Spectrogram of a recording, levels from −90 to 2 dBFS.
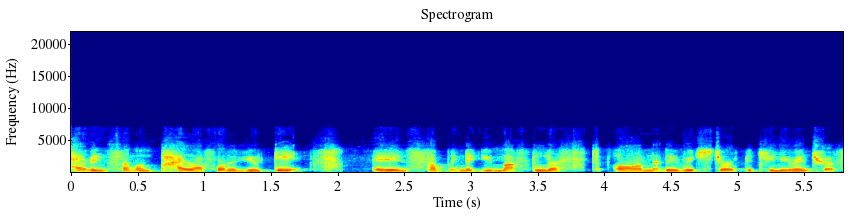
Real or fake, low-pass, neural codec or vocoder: fake; 7.2 kHz; codec, 16 kHz in and 24 kHz out, 1.1 kbps, FireRedTTS-2 codec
